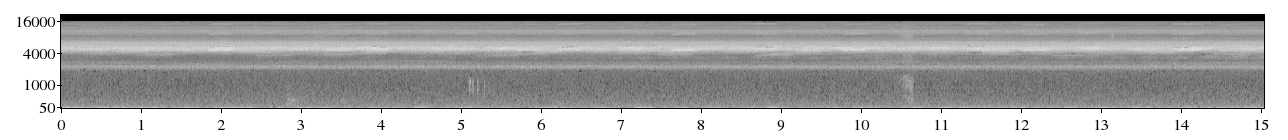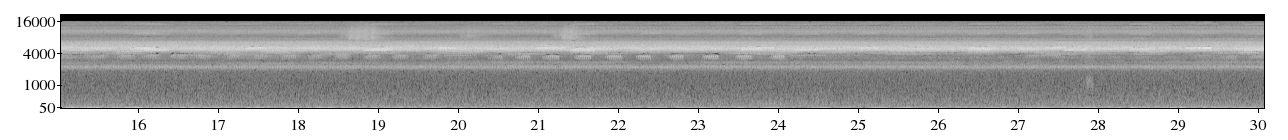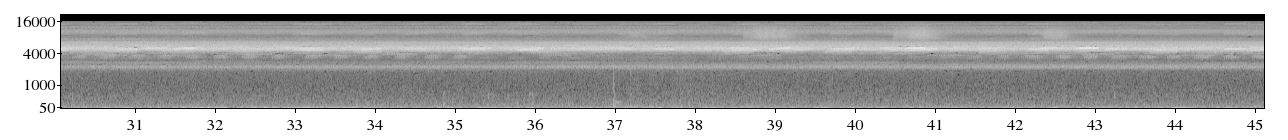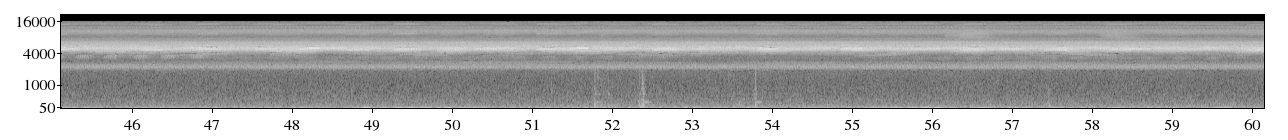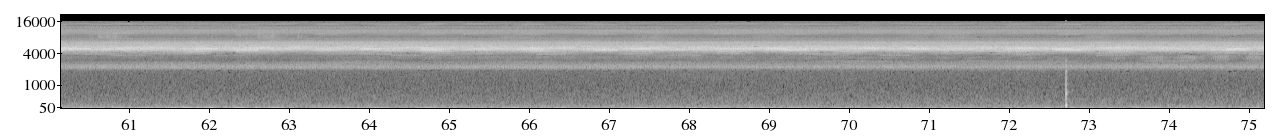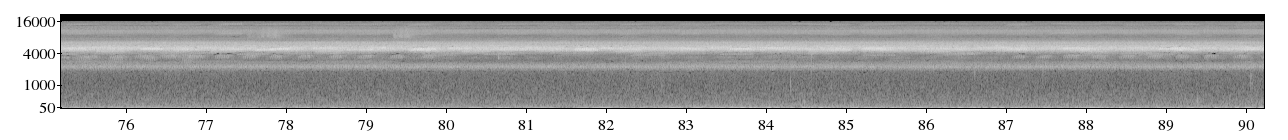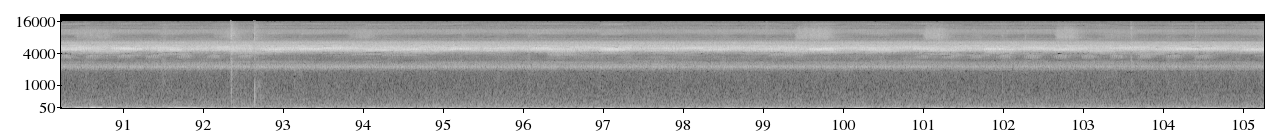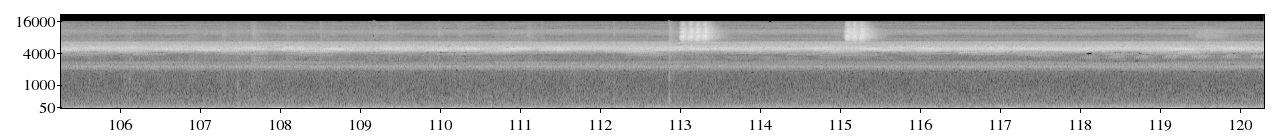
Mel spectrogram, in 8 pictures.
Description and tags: Forest Evening #3
Stereo field recording taken at 7PM EST deep in the woods of rural North Carolina on the eastern seaboard of the United States. Largely free of human sounds.
birds, nature, field-recording, insects, ambiance, breeze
